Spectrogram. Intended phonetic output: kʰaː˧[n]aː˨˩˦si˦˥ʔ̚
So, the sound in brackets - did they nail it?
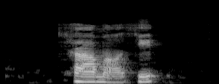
no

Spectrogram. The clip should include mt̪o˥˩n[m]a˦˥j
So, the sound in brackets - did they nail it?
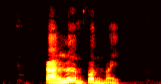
yes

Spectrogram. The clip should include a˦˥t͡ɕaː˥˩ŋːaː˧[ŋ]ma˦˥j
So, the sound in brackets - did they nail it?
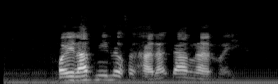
no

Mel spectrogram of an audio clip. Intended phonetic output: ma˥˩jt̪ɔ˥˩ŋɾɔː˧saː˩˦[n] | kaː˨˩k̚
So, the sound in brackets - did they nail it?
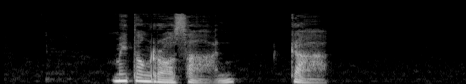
yes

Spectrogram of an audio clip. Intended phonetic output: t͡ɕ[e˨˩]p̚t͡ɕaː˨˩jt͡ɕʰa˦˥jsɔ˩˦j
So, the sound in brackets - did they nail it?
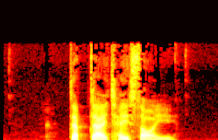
no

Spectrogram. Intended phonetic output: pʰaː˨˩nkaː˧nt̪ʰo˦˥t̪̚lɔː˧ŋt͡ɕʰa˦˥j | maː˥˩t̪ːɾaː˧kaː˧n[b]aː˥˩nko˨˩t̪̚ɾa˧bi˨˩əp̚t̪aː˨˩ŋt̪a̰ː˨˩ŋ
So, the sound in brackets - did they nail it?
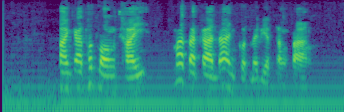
no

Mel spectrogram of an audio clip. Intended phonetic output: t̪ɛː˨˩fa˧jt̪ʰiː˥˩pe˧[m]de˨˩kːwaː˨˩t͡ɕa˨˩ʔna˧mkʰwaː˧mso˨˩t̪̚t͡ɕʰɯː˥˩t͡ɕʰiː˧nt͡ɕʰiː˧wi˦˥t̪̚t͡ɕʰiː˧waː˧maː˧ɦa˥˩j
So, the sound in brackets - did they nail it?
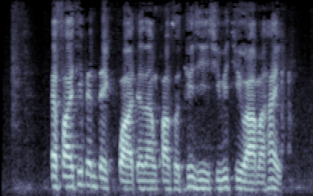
no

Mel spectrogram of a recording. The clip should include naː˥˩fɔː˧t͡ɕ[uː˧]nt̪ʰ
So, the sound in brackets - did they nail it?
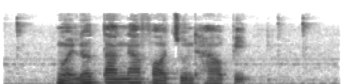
yes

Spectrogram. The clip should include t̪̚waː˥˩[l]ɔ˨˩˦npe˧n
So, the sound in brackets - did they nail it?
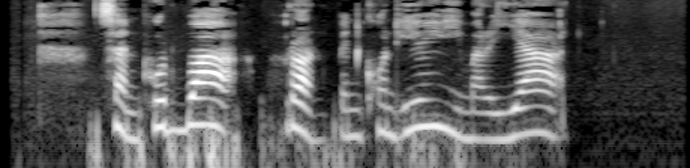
no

